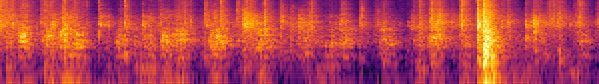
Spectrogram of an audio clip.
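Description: A Chow Chow gives low grumbling whines and a single sharp bark.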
